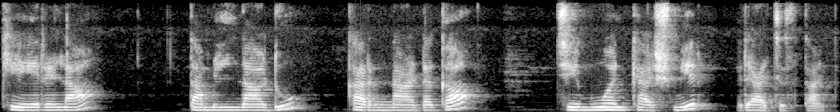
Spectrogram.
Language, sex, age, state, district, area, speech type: Malayalam, female, 18-30, Kerala, Wayanad, rural, spontaneous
